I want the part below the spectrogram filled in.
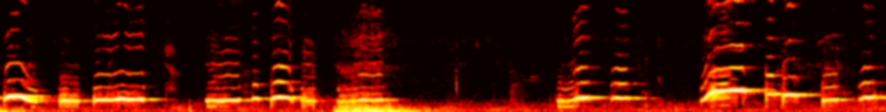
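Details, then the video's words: Clear whistled melody from a pet cockatiel performing after its talking, a series of bright, pure notes gliding down and up in phrased runs, interrupted once by a short low rustle before the tune resumes. "Sultan Papağanı Konuşması - Eşek Sıpası Diyor"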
